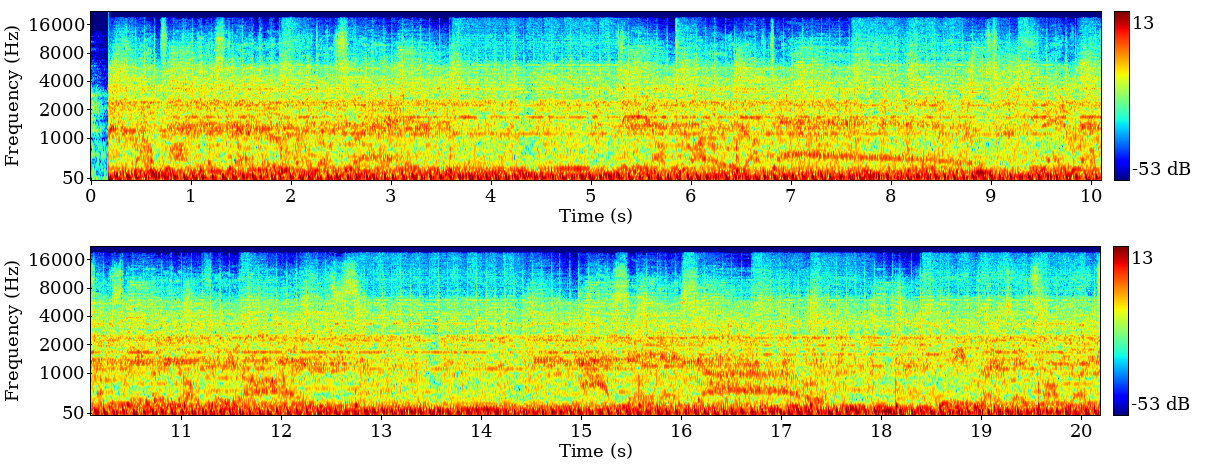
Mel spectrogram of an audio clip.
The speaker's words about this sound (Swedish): Som även tycker jag förstärker riffet. Eh, men alltså gitarrerna, de är så jävla snygga. Det är så jävla episkt.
